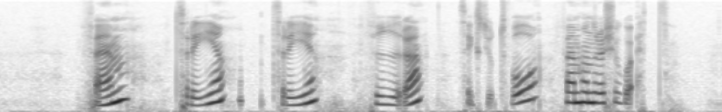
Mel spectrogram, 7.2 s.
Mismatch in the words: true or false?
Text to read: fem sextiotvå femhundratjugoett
true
